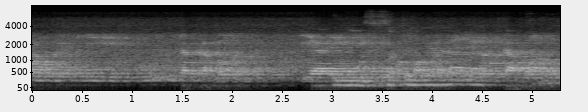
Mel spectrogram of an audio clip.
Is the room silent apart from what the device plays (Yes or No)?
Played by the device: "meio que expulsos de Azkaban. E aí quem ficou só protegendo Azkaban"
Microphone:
No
